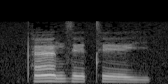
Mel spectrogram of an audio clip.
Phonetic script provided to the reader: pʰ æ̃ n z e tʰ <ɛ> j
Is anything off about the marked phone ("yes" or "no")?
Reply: yes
